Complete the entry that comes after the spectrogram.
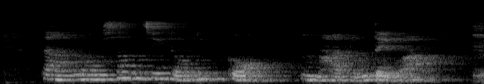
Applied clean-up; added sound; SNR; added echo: none; none; none; reverberation time 1.1 s.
